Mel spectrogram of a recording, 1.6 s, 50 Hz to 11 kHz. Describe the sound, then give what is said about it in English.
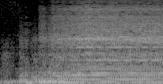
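A thick, heavily fuzzed electric guitar note played through a Big Muff fuzz pedal rings out loud, swelling quickly and then sustaining with a dense, buzzing wall of harmonics, with no talking. “This is the Big Muff. Designed in, I think, 1971, maybe earlier.”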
